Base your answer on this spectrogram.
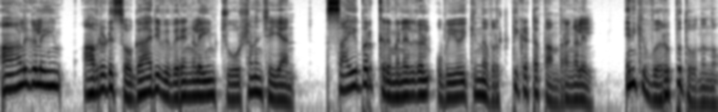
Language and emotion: Malayalam, disgusted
